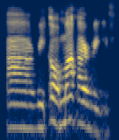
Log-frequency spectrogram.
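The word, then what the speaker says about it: מעריב: Varo, Ma, my, your, reeve, So my, take it one syllable at a time. So it's not my. oh, What's the first syllable? Ma, The second syllable? Ya, No, it's ah. oh, Ma, Ma'ariv. Ma'ariv. Good.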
